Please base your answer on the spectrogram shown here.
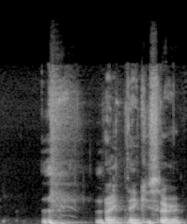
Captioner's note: member laughs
